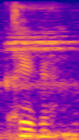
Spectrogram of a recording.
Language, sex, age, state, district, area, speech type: Hindi, male, 60+, Uttar Pradesh, Mirzapur, urban, spontaneous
